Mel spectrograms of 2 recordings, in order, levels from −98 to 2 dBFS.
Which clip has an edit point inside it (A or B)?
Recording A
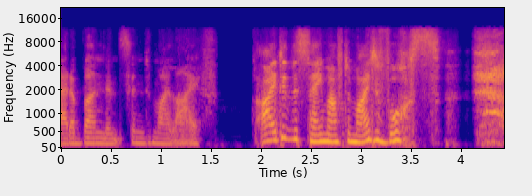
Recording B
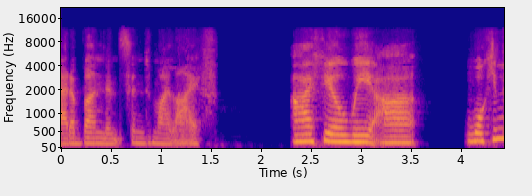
A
